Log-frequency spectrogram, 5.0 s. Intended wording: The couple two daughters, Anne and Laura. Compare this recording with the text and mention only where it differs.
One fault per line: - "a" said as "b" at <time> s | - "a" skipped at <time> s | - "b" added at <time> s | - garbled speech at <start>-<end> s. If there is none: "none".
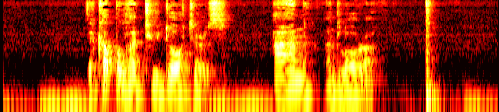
- "had" added at 1.3 s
